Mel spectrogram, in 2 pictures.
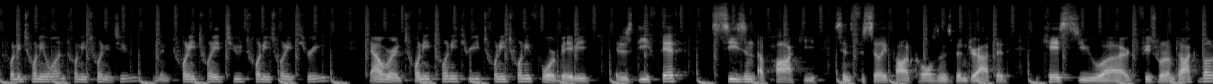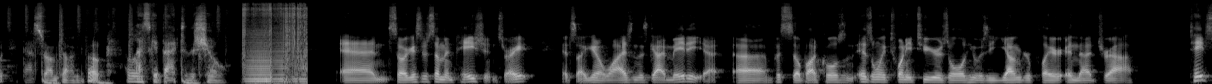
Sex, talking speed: male, 195 wpm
